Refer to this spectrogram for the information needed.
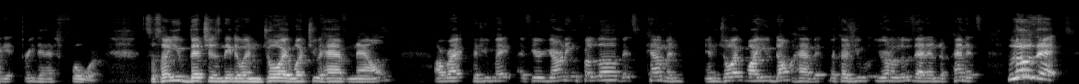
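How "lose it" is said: sudden, abrupt, very high, shrill scream. Telling the listener to enjoy being single: sudden scream. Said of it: "I don't know why I just screamed that".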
